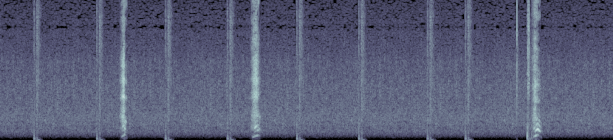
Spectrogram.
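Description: Hands and feet knock on metal ladder rungs in a steady climbing rhythm.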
